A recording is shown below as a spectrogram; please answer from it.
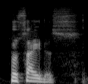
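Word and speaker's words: Thucydides: Example देता हूं, इसको सपोर्ट करने वाले स्कॉलर्स, जैसे एंशिएंट टाइम में थोसाइडस, ये डी साइलेंट होता है, थोसाइडस बोलते हैं, थोसाइडस।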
